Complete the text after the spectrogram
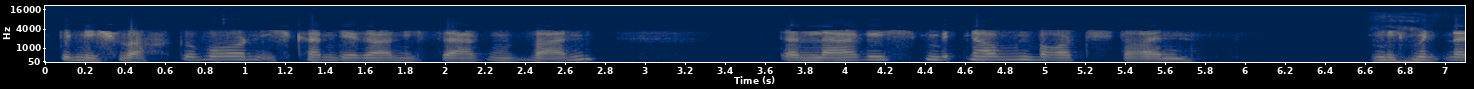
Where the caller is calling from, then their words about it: North Rhine-Westphalia, Germany; Ja, ich komme hier aus Hörde.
